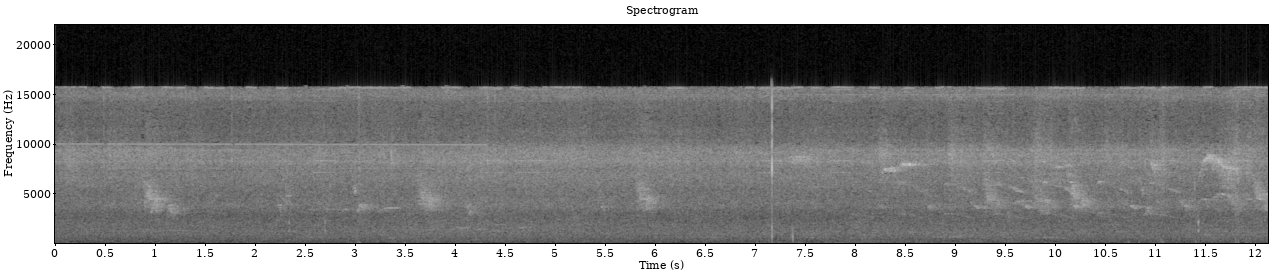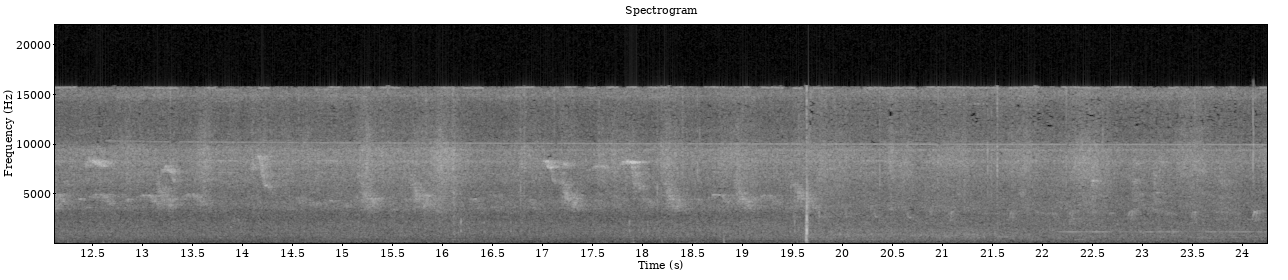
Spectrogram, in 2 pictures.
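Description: Small birds chirping, short high chirps repeated through an outdoor background hiss. One sharp click about twenty seconds in is the loudest sound.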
